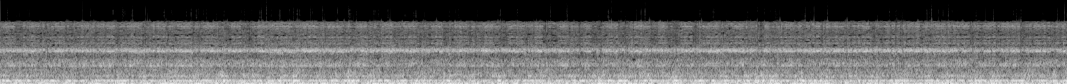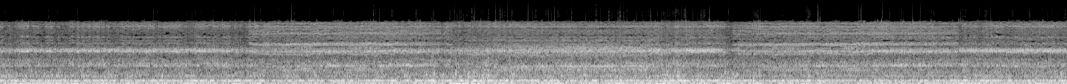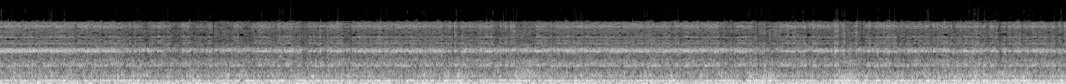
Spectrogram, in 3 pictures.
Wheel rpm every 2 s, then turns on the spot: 230, 230, 240, 240, 230, 230, 230, 220, 210, 220, 230, 230, 230, 230, 230, 230.
none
